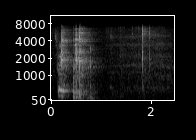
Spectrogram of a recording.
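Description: Short clatter as a soldering iron is set back into its metal-coil bench stand, then a single light click near the end as the circuit board is handled.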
